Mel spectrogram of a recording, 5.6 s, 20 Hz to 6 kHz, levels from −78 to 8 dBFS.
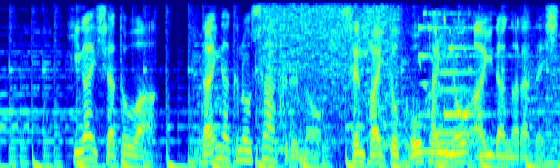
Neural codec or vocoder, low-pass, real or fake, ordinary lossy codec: none; 5.4 kHz; real; none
